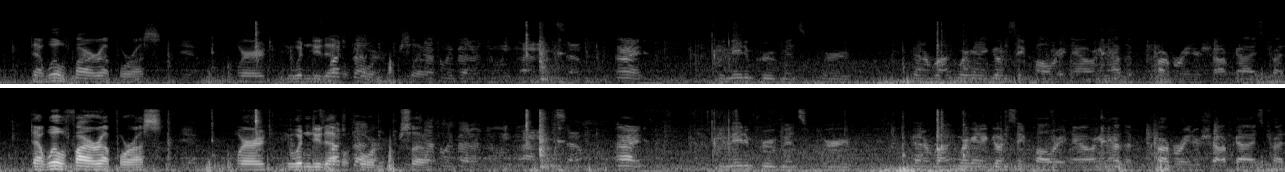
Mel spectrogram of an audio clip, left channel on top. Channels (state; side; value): quieter; left; 14.3 dB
